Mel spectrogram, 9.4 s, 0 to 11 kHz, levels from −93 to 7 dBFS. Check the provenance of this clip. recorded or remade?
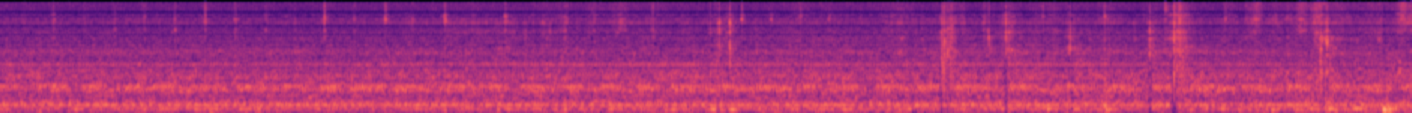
remade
